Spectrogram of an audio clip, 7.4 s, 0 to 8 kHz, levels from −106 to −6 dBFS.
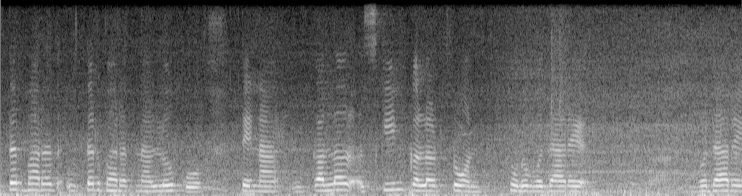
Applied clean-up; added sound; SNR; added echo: none; Engine; 17 dB; none.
